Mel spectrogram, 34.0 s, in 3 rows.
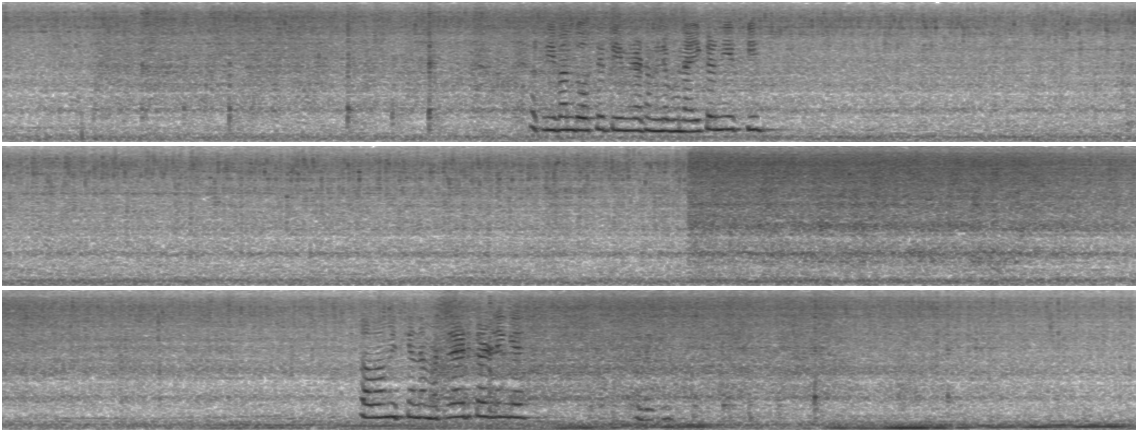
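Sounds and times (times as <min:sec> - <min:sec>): paste sizzling in hot oil: 0:00.0 - 0:34.0.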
